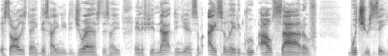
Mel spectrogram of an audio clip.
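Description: A man delivers his words at a very fast pace, his intonation fairly even. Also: fairly low pitch for a man. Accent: American. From Baltimore, Maryland. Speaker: teacher. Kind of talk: casual interview.

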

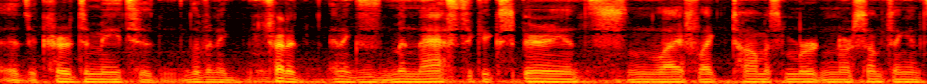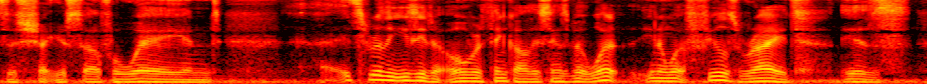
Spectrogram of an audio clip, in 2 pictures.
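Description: Recorded with audible room echo, a man with an American accent speaks at a very deep, low pitch. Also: ordinary pitch variation, moderate pace. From US Midwest, Northwest Iowa. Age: 40s. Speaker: folk musician. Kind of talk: interview.

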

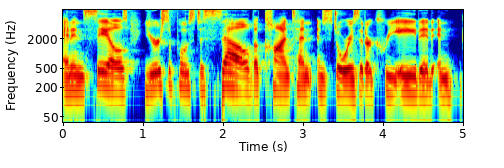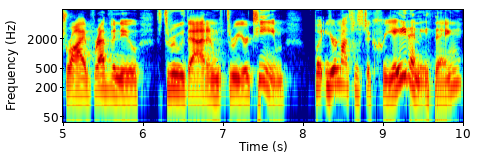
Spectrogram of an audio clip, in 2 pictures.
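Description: On a very clean recording with a silent background, a woman with an unremarkable speaking voice talks at a moderate pace, with fairly low pitch and ordinary pitch variation. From Massachusetts (Worcester). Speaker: author and speaker, former sales executive. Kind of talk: interview conversation.

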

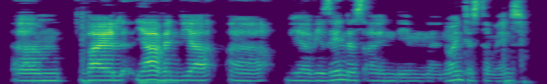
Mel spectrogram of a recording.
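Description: This man's voice is somewhat breathy, with medium pitch and fairly even intonation. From French-speaking region. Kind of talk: casual Bible discussion. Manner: halting, many fillers.

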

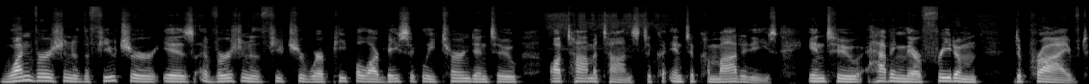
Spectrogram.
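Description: A man with an ordinary speaking voice at medium pitch, ordinary pitch variation and a moderate pace, in a dry, close sound with no echo and a very clean recording over a silent background. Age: 60s. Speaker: psychologist. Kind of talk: interview. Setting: radio studio interview.

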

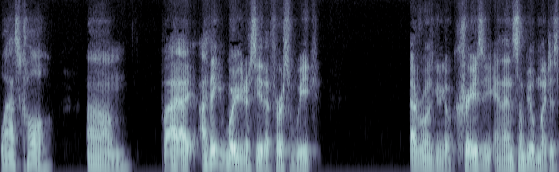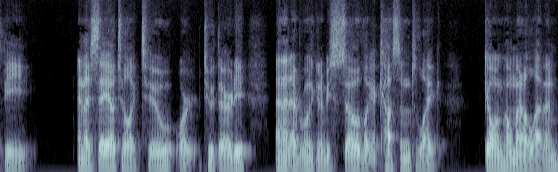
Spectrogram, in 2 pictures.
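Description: On a very clean recording with a silent background, a man with an American accent speaks at a fairly quick pace, his medium pitch held in fairly even intonation, with long, frequent pauses. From northern US. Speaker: student podcast host. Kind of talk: casual chat.

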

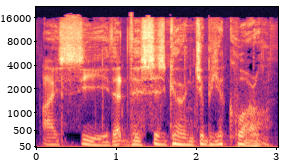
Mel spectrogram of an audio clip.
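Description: A man puts on a character voice with a fairly low pitch. He speaks at a moderate pace over clear background noise. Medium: audio drama. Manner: earnest, measured.

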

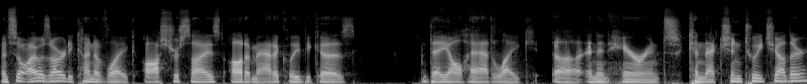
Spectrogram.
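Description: In a very clean recording with a silent background, a man with an American accent and an unremarkable speaking voice talks at a moderate pace and medium pitch with ordinary pitch variation. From Boise, Idaho. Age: 30s. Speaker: podcast producer and comedian. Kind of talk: personal storytelling.

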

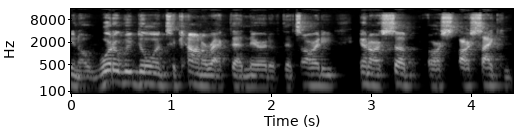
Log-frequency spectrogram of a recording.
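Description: An ordinary speaking voice with an American accent, fairly even intonation and a fairly quick pace. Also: man. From Oakland, California (East Oakland). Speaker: community mentor, professional. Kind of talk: interview conversation.

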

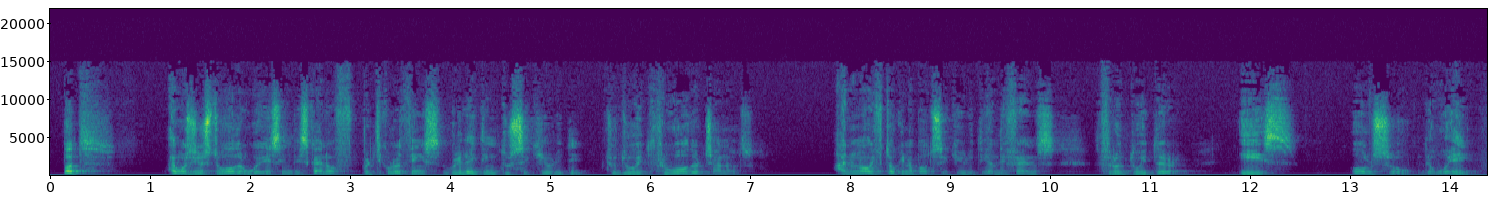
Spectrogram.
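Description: With a Spanish accent, a man speaks at a medium pitch and a moderate pace. He leaves long, frequent pauses, and his pitch varies in an ordinary way. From Spain. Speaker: policy panelist. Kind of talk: panel discussion.

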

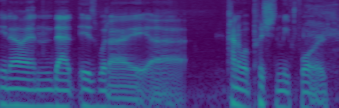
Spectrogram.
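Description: A man with an American accent and a plain, everyday voice speaks at a fairly low pitch and a moderate pace in a very clean recording with a silent background. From Los Angeles, West Side. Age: 30s. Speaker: guest. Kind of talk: casual chat. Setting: studio.

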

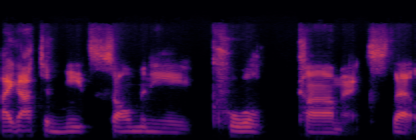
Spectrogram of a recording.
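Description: Recorded dry and close with no echo, a man talks with an American accent. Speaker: stand-up comedian. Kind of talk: casual interview. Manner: flat, unexcited-sounding.

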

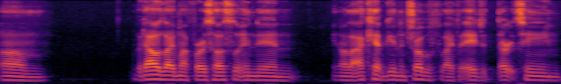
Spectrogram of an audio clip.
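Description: On a very clean recording with a silent background, a man talks at a very fast pace in a fairly low pitch. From Atlanta, South Side (Clayton County). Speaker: podcast host. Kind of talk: casual chat.

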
